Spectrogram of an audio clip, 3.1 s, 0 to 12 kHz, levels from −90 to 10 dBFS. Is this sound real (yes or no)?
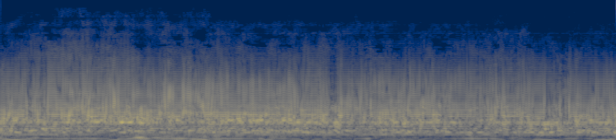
no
